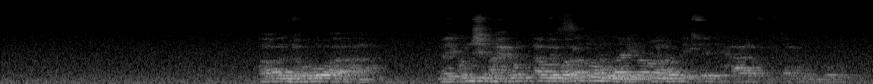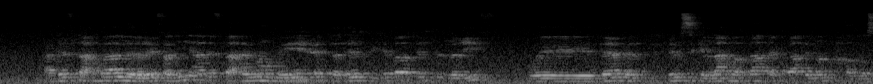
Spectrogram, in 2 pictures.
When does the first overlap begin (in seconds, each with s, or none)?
5.4 s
